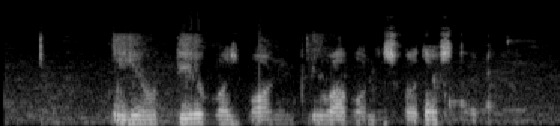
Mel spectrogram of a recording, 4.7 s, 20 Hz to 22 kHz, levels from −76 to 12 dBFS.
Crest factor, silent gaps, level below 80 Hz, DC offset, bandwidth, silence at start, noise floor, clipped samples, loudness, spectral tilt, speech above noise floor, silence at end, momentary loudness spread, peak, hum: 18 dB; none; -56 dBFS; under 0.1%; 9.2 kHz; 0.3 s; -44 dBFS; under 0.1%; -18 LUFS; -5.5 dB/octave; 26 dB; 0.6 s; 17 LU; 0 dBFS; none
